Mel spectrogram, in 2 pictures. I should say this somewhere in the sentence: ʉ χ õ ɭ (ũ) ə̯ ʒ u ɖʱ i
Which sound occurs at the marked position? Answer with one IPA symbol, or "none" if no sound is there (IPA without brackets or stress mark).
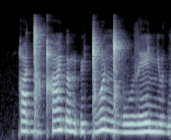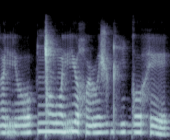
u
